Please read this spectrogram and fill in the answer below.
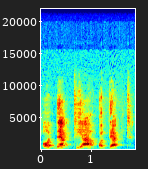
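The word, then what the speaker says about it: adapt: 적응하다 이거 나올 때마다 늘 얘기하는 거 이거 발음이 어덱트야 입양하다 또는 채택하다 어차피 어떤 아이를 우리 가족으로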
